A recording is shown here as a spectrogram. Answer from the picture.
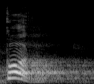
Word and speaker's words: corps: इट is spelled as CORPS but pronounced as कोर।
